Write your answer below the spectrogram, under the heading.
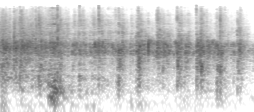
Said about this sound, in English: So y'all give a great hand clap.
